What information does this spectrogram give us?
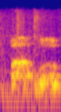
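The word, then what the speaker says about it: Bois Blanc: Mackinac with round Island and wobble pronounced Pablo by the locals just beyond Mackinac to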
